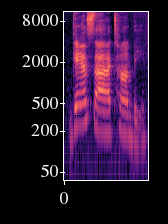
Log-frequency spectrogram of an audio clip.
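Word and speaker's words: Gansai Tambi: Hold on, I keep saying the name wrong. I call it Kuretake, and it's Japanese watercolors, y'all. Kuretake Gansai Tombi.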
